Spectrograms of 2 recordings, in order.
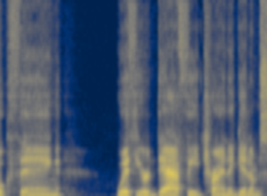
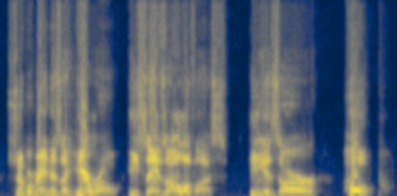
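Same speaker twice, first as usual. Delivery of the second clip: loud, swooping, big, bright, friendly boss voice; 8 semitones higher, 8 dB louder than usual. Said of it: "but make him more friendlier by saying".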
